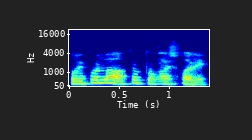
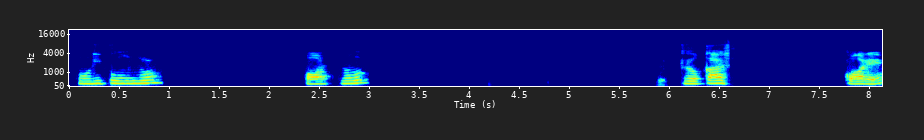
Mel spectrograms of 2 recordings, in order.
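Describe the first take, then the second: First: Said in the usual way. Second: পরিপূর্ণ অর্থ প্রকাশ করে said one word at a time with long gaps; slow dictated phrase; dictation. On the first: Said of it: "dictation repeated whole". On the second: Shown as a demonstration. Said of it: "dictated one word at a time".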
